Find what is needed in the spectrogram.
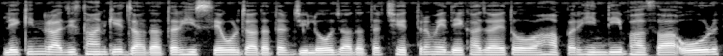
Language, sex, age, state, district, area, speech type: Hindi, male, 45-60, Rajasthan, Jaipur, urban, spontaneous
